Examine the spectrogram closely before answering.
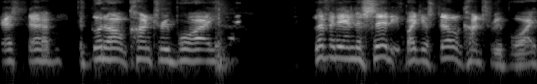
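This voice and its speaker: Using a raised, projected voice, a man with a high pitch speaks at a moderate pace with fairly even intonation and long, frequent pauses. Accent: American. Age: 80s+. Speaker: biker magazine founder and writer. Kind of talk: interview. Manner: casual, conversational.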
